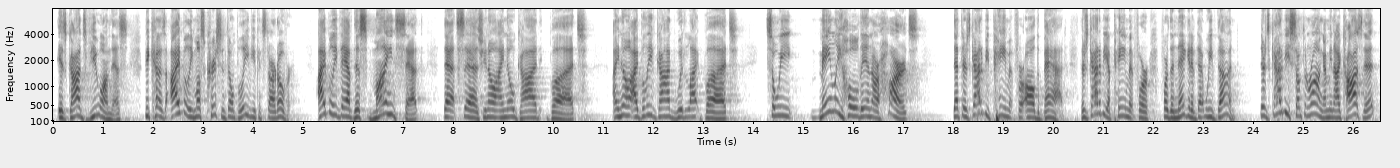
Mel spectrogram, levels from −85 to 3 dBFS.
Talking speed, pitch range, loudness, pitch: 180 wpm, 165-215 Hz, -28 LUFS, 190 Hz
